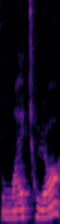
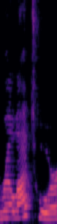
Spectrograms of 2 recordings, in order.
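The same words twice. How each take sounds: First: It is said with two syllables, real-tor. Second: It is said with an extra vowel, real-a-tor. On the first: The speaker calls it right. "It's realtor" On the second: The speaker calls it wrong. "It's not realtor. Do you see an A in between?"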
